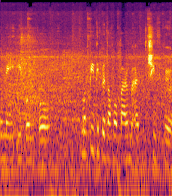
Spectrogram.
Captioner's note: laughs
